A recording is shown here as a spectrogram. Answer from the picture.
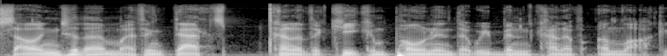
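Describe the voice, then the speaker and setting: On a very clean recording over a silent background, a man rattles along at a very fast pace. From New York (Westchester), moved to San Diego as a teen. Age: 20s. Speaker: streetwear designer and brand founder. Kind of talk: casual interview.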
